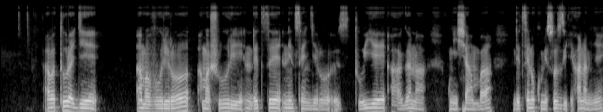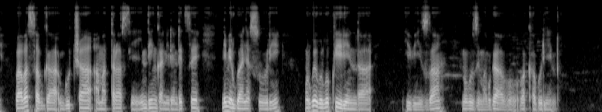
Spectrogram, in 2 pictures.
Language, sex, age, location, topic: Kinyarwanda, male, 18-24, Nyagatare, agriculture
